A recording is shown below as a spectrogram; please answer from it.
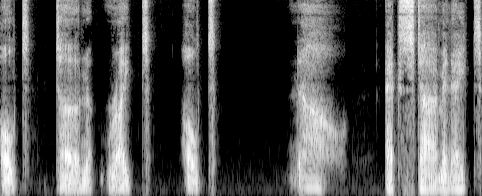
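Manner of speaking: very slow, drawn-out, each word spelled out. Describing the Dalek scene a set is based on, Davros impression. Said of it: "that's my Davros impression right there".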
